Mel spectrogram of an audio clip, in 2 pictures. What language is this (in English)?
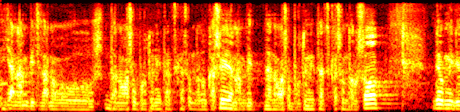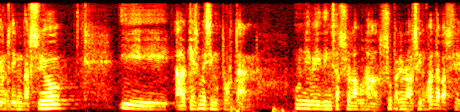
Catalan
